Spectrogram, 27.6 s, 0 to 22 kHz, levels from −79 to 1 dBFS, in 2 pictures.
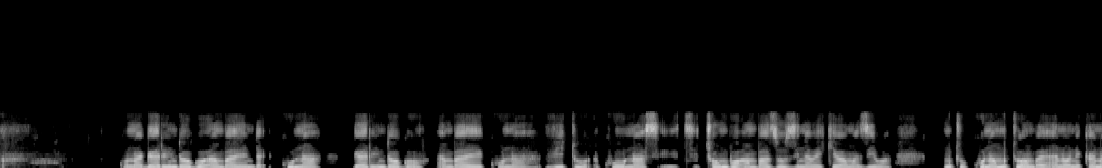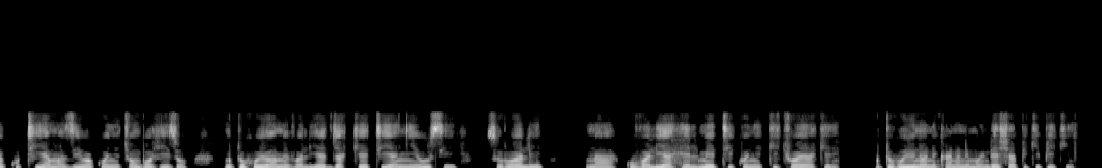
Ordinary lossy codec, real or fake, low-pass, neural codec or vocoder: MP3, 64 kbps; real; 7.2 kHz; none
